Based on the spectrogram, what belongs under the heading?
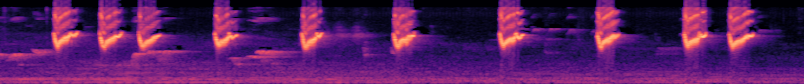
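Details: Lure song of a long-tailed shrike meant to make other shrikes sing, "toet toet" type: sharp, evenly spaced downswept notes with buzzy tails, repeated roughly every half second to one second, with faint lower whistles between.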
